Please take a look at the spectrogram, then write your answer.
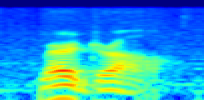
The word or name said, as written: fade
